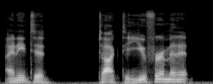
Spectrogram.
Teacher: Okay, so the important words are need, talk, and minute. Right. If you pronounce every grammar word perfectly, I need to talk to you for a minute, you destroy the rhythm.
